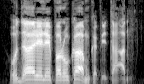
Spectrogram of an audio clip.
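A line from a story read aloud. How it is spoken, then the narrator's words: Deep booming bass. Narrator (Russian): пробасил похожий на вставшего на задние лапы медведя Ла-Мори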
